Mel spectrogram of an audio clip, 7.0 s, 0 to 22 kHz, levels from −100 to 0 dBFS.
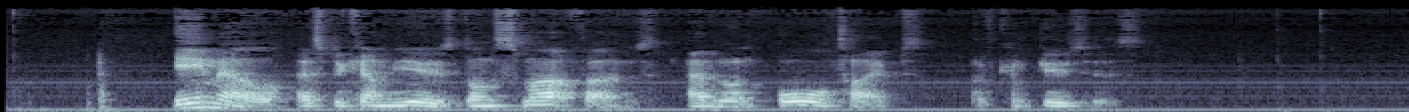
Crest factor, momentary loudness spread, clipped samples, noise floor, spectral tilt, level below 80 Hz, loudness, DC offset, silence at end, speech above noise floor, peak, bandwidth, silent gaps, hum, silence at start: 18 dB; 22 LU; under 0.1%; -45 dBFS; -7 dB/octave; -52 dBFS; -18 LUFS; under 0.1%; 1.5 s; 28 dB; 0 dBFS; 16 kHz; none; none; 0.2 s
